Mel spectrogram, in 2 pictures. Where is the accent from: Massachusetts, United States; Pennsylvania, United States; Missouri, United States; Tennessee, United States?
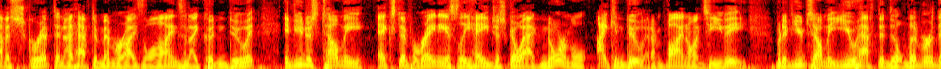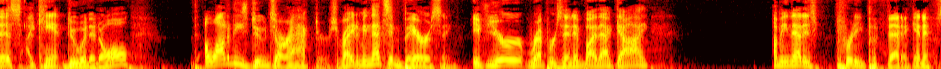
Tennessee, United States; Nashville; I'm born and raised in Nashville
